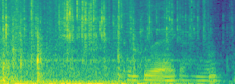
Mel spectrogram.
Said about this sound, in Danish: Jeg tager lige en vindhætte på den her, fordi Nå. der kommer lige lidt pust, og det skal der bare komme.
